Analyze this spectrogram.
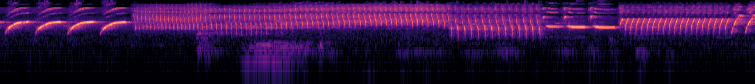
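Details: Canary singing long rolls as a training model for young birds: looping rising whistles, then an extended high rattling roll, short piping notes and a lower steady trill, with a faint murmur in the background.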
